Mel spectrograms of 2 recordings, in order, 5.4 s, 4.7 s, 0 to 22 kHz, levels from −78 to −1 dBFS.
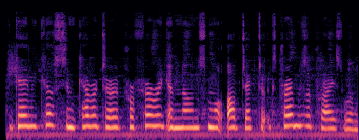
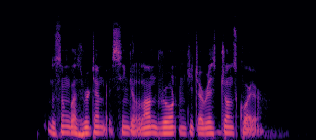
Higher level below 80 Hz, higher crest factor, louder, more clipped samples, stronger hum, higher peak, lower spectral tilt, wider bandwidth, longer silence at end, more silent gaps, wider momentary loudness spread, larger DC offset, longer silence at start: first, -52 dBFS vs -62 dBFS; about the same, 16 dB vs 18 dB; first, -20 LUFS vs -32 LUFS; neither; neither; first, -4 dBFS vs -16 dBFS; about the same, -6 dB/octave vs -6 dB/octave; first, 16 kHz vs 12.5 kHz; second, 0 s vs 0.8 s; neither; about the same, 6 LU vs 8 LU; neither; second, 0.1 s vs 0.7 s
